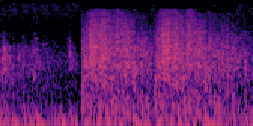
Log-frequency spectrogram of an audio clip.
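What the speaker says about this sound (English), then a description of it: "At that moment, there was a great sound of cannons." Heavy cannon fire from a harbour battle, booming blasts rolling one after another in a dense, loud barrage with no voices over it.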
